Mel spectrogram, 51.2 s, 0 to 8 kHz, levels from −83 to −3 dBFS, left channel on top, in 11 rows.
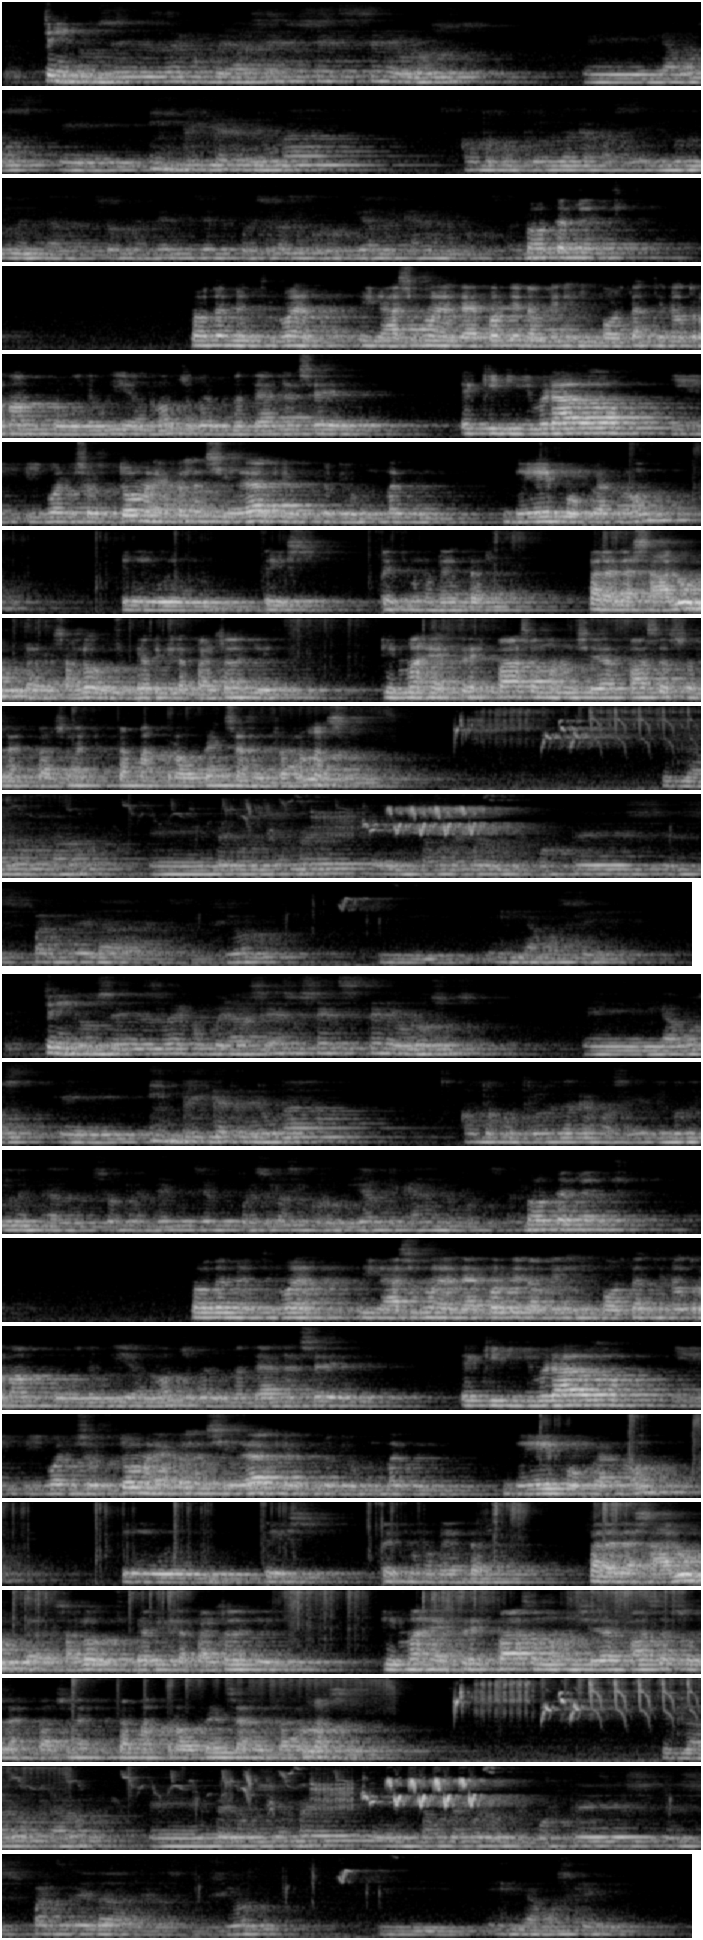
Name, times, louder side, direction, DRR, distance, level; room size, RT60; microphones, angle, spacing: voice 1, 0.3-3.1 3.9-6.9 7.7-13.0 41.7-42.6 42.9-48.3 49.1-50.7, right 1 dB, 40° right, -2 dB, 4.4 m, -33 dB
voice 2, 12.8-13.4 15.2-16.1 16.3-21.0 21.7-26.2 26.6-27.8 28.8-30.0 30.5-31.3 31.9-34.5 35.1-39.7, left 1 dB, 85° left, 6 dB, 5.0 m, -26 dB
sound 1, 26.9-27.0 27.5-27.6 27.9-28.1 28.6-28.7 29.1-29.3 29.7-29.9 30.4-30.7 31.2-31.5 31.9-32.2 32.7-33.0 33.5-33.9 34.5-35.1 35.4-36.0 36.4-37.2 37.7-39.9 40.6-42.4 42.8-43.1, right 18 dB, 85° right, 1.0 m, -31 dB
sound 2, 40.3-45.6 46.4-46.5 47.9-48.0 48.5-48.9 49.2-49.3, right 10 dB, 60° right, 1.3 m, -29 dB
22.0 x 22.0 x 9.4 m, 1.3 s
head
